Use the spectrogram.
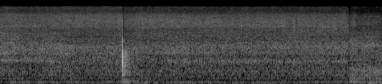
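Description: Onions, garlic, chilli and pork fry together in a pan with a steady, even sizzling hiss and one brief sharp click partway through.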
